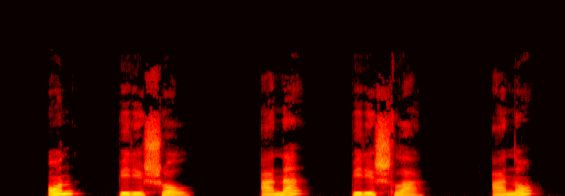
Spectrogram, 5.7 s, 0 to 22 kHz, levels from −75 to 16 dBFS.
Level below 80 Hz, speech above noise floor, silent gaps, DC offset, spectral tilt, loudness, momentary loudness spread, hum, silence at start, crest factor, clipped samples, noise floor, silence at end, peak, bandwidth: -58 dBFS; 59 dB; 1.95-2.54 s; under 0.1%; -4.5 dB/octave; -16 LUFS; 10 LU; none; 0.5 s; 16 dB; under 0.1%; -73 dBFS; 0.3 s; -2 dBFS; 15 kHz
